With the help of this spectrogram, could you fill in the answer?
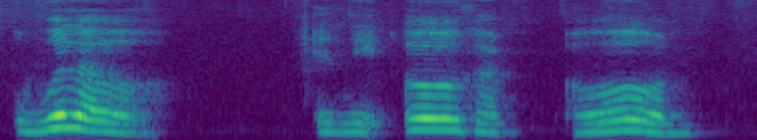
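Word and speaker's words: ogham: Willow in the oh om cuz the G is salad o g h a m om staves the meanings and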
